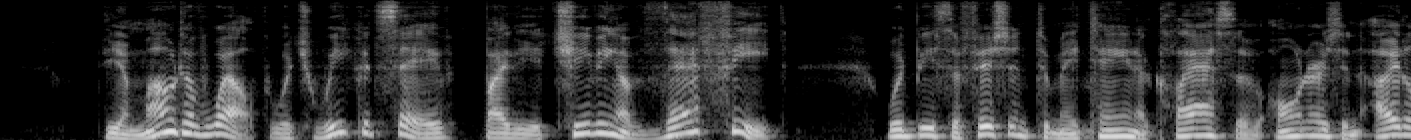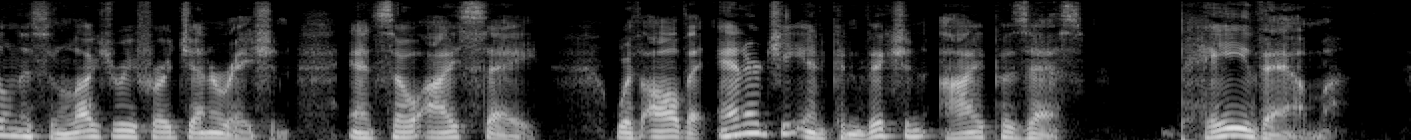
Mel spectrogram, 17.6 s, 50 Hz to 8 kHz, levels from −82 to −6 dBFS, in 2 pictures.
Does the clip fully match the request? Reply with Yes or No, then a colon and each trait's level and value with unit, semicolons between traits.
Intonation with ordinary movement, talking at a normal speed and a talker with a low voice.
No: wide, 7.0 semitones; average, 150 wpm; low, 125 Hz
